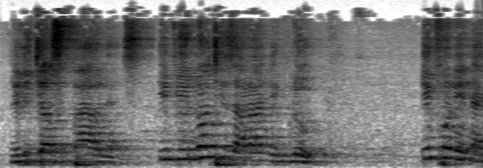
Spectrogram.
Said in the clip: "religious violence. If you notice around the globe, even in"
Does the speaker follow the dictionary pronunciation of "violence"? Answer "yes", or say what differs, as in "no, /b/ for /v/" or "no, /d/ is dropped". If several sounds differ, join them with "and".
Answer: no, /b/ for /v/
